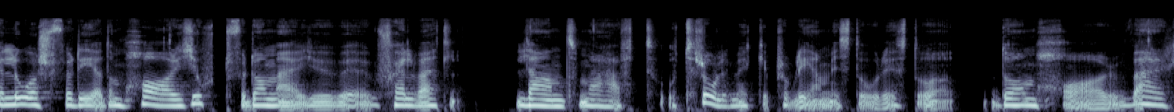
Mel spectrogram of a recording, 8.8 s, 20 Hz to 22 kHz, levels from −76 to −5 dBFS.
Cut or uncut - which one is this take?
uncut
